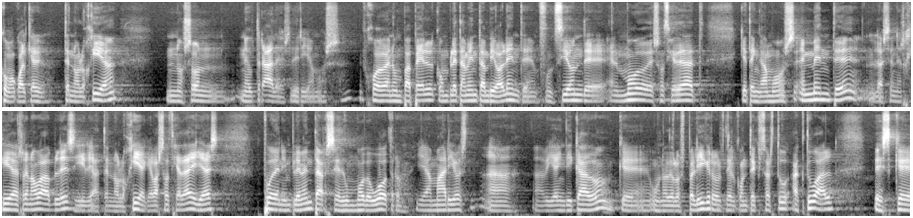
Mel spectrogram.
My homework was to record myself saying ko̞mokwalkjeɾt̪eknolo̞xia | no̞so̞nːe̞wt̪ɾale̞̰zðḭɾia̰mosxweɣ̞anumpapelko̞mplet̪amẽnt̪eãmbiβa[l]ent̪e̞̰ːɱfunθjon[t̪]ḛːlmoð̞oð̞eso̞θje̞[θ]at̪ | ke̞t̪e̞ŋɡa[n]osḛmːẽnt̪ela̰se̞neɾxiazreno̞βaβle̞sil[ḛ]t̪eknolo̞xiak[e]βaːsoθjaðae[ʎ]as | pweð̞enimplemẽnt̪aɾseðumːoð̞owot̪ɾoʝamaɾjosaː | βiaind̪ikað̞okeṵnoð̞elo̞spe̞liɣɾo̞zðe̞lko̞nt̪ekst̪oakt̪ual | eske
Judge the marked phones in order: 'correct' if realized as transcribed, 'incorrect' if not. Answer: correct, incorrect: d̪, incorrect: ð, incorrect: m, incorrect: a̰, correct, correct

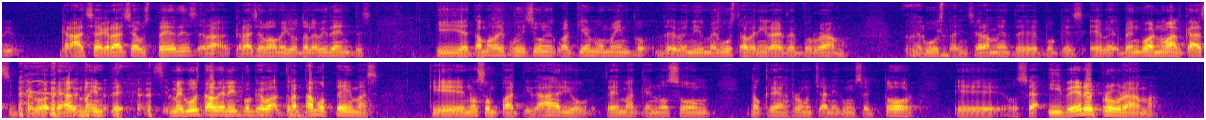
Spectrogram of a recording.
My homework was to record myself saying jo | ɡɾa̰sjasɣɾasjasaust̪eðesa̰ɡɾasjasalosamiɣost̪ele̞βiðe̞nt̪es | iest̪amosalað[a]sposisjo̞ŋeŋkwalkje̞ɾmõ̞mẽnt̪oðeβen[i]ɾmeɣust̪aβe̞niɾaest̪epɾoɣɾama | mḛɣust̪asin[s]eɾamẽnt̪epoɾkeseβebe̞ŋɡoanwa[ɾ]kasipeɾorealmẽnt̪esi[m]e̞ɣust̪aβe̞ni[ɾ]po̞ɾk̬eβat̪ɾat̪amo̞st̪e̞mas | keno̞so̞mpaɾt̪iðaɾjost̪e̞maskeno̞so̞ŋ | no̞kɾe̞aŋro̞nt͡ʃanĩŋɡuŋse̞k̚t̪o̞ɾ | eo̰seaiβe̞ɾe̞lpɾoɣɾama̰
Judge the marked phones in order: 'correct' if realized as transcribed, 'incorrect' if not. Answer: incorrect: i, correct, correct, incorrect: l, correct, correct

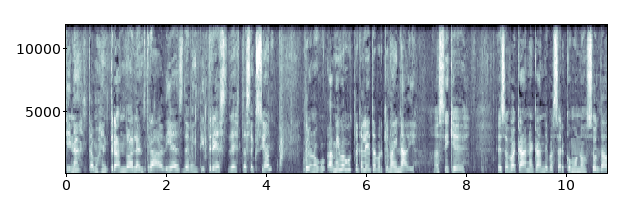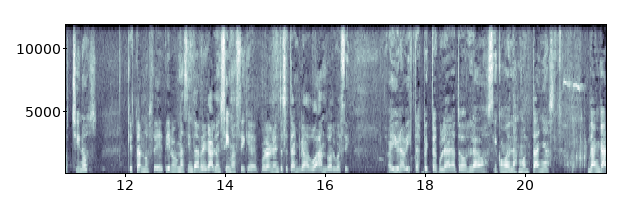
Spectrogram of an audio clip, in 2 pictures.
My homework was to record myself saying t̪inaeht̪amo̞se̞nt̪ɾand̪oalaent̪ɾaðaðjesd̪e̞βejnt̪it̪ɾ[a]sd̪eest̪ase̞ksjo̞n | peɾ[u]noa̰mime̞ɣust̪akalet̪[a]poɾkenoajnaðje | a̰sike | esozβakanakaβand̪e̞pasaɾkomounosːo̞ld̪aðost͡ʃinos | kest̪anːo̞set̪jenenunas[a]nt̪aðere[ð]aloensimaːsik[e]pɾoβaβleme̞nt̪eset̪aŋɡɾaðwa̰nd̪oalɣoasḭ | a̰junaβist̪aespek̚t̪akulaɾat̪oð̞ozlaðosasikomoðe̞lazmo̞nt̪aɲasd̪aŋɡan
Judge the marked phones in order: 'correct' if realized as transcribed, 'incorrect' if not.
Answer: incorrect: e, incorrect: o, correct, incorrect: i, incorrect: ɣ, correct

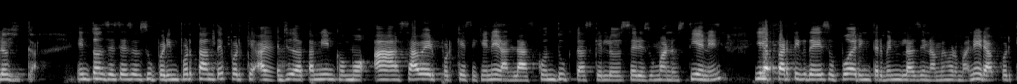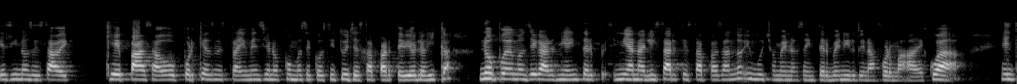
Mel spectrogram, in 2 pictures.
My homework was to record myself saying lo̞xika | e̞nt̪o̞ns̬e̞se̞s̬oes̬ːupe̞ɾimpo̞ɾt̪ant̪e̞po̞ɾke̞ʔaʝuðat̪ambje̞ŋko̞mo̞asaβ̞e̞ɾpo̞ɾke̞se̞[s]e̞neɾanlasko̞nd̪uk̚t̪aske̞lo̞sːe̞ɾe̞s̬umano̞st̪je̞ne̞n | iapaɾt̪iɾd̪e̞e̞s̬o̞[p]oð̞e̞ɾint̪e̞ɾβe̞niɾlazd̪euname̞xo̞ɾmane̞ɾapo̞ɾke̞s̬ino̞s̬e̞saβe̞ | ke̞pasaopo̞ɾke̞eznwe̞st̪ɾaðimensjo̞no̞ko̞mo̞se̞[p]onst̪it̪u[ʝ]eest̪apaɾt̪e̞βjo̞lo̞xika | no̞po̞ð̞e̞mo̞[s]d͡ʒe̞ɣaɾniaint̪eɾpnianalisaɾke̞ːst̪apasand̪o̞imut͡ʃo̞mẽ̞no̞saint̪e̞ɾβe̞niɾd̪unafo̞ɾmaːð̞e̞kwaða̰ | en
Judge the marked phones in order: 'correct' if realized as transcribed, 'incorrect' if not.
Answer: incorrect: x, correct, incorrect: k, correct, incorrect: z

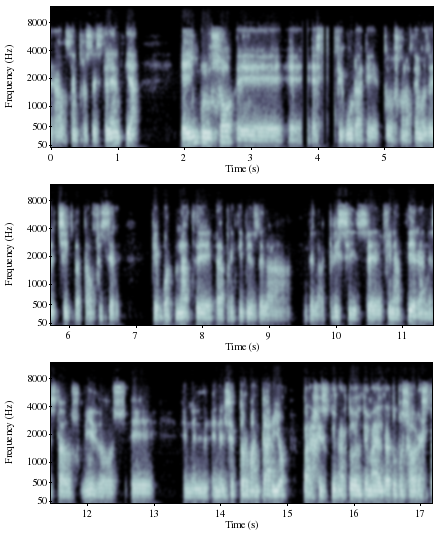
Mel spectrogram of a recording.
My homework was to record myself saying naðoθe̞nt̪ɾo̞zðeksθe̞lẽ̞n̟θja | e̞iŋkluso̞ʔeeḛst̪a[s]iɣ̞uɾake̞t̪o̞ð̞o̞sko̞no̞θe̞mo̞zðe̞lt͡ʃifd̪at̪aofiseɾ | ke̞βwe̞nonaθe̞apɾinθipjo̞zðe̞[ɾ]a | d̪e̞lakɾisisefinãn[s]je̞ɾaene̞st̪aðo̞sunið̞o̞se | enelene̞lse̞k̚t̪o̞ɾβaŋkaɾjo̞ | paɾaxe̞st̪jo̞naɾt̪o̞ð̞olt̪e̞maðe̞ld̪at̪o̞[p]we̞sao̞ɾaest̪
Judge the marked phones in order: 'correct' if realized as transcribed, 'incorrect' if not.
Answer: incorrect: f, incorrect: l, incorrect: θ, correct

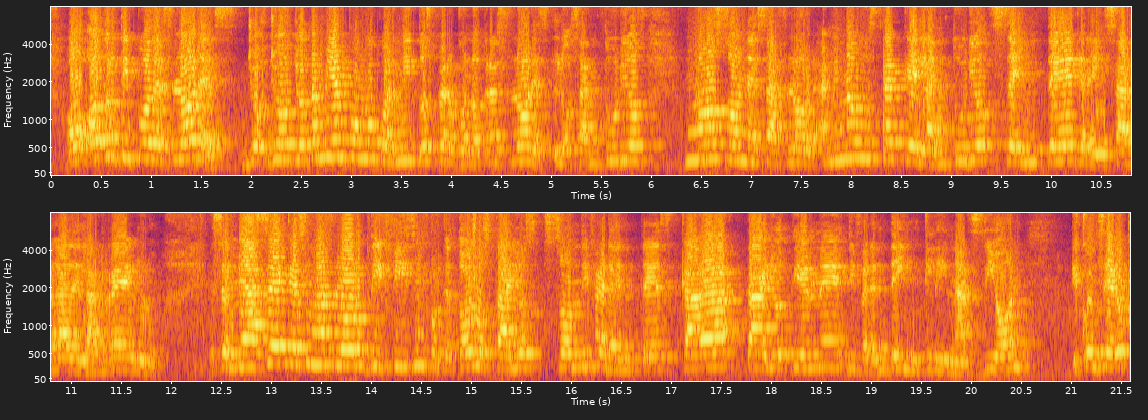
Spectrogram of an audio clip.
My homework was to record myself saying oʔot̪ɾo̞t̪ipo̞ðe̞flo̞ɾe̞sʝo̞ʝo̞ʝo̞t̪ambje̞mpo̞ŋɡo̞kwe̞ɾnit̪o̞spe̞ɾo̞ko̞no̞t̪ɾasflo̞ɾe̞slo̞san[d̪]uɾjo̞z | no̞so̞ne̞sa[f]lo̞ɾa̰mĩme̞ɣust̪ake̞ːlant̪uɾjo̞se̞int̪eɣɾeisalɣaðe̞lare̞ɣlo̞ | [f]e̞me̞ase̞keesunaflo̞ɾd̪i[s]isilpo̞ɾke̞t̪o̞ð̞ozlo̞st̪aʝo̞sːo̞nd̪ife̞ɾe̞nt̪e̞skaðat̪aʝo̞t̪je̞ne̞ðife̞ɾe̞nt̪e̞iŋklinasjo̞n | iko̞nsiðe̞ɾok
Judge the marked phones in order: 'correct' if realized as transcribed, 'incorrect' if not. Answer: incorrect: t̪, correct, incorrect: s, incorrect: f

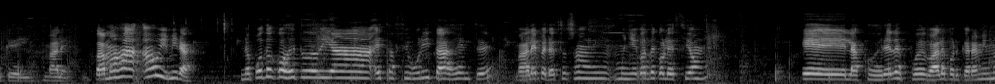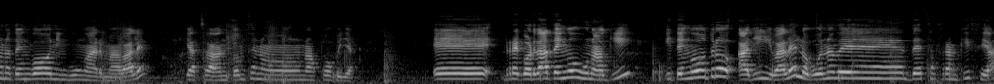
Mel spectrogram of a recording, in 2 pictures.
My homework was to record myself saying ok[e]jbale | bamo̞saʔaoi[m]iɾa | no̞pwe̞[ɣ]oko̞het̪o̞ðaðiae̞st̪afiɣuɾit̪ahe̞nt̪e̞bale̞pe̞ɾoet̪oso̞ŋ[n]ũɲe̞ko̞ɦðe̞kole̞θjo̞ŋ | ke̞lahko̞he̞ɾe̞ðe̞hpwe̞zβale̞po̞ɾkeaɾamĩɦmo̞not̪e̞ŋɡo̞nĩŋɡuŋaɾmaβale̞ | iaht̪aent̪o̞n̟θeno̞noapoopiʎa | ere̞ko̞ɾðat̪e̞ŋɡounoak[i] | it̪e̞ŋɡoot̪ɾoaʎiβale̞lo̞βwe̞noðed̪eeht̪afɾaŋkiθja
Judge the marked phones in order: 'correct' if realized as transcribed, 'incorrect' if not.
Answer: correct, correct, incorrect: ð, incorrect: m, correct

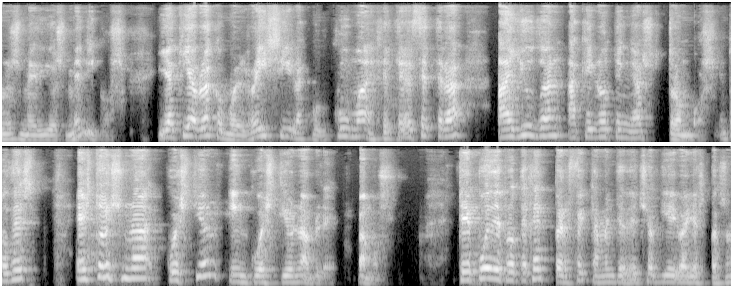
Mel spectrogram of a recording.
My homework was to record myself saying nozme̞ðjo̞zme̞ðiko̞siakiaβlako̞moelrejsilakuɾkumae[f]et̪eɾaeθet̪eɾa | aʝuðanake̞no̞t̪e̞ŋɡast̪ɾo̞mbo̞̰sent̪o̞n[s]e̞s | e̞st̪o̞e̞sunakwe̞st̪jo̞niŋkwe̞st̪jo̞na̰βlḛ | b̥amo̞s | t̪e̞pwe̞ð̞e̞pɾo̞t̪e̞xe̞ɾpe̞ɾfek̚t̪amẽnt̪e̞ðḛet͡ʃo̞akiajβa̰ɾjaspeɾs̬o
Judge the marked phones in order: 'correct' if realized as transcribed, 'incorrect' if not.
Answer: incorrect: θ, incorrect: θ

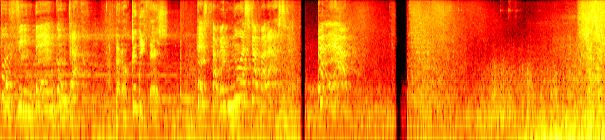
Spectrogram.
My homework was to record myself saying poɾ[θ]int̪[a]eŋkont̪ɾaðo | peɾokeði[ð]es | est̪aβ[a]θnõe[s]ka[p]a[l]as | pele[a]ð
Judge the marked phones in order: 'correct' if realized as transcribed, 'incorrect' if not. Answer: incorrect: f, incorrect: e, incorrect: θ, incorrect: e, correct, correct, incorrect: ɾ, correct

